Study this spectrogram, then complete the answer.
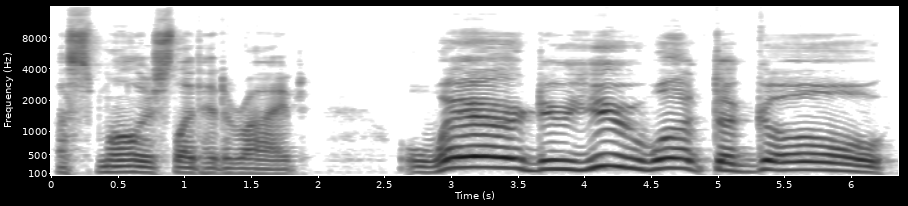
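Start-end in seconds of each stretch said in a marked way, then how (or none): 2.6-6.3 very loud, high, stretched-out holler. A narrator's reading. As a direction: holler each word slowly across the snow. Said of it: "the driver hollered".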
